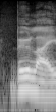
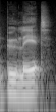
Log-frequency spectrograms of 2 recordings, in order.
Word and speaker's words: bulette: called the Landshark the boulay pronounced bulay rather than the boulette as I said is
